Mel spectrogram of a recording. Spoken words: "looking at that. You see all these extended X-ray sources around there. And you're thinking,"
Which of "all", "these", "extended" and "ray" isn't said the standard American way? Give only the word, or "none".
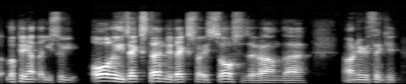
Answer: none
